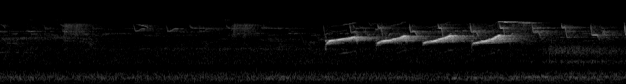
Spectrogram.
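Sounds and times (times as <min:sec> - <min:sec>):
Eurasian nuthatch Sitta europaea upslurred whistled calls: 0:03.3 - 0:05.2.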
